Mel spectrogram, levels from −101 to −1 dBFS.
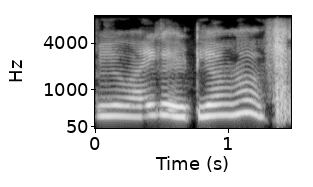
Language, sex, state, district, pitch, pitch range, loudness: Bhojpuri, female, Uttar Pradesh, Varanasi, 250 Hz, 240-265 Hz, -16 LUFS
